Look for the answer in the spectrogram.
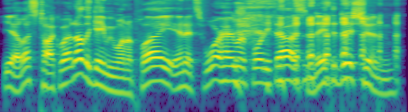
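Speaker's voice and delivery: loud, excited announcement; pumped podcast intro; hyped. Real, not acted. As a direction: announce it like a big reveal.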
